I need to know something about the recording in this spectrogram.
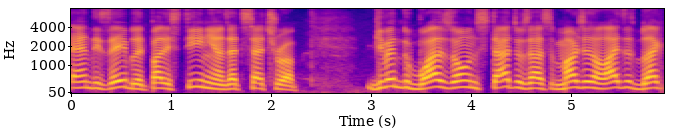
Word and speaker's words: Du Bois: Du Bois himself insisted on English, not French pronunciation.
